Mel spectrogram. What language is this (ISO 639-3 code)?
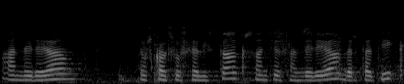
eus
